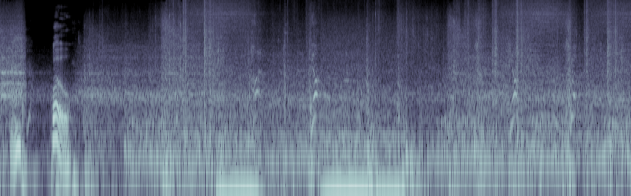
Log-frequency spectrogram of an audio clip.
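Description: Sharp slashing and bursting sound effects clash during a fight.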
